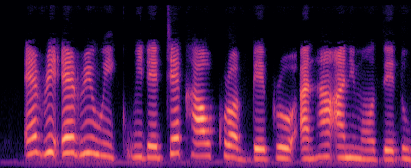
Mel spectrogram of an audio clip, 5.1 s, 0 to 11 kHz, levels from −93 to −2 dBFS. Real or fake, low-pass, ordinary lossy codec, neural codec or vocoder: fake; 9.9 kHz; MP3, 48 kbps; codec, 24 kHz, 0.9 kbps, WavTokenizer, large speech release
